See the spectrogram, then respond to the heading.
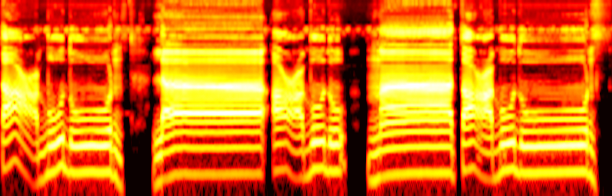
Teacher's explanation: تا حمزہ پڑھیں گے تو جھٹکا آئے گا، تو آپ نے جھٹکا نہیں دینا بلکہ عین کو پڑھنا ہے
